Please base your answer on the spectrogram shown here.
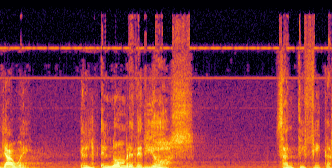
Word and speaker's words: Yahweh: dios de la salvación lo pronunciamos en español Jehová Pero es en realidad Yahweh el nombre de Dios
